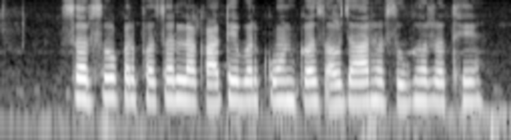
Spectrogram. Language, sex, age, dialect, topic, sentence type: Chhattisgarhi, female, 18-24, Northern/Bhandar, agriculture, question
